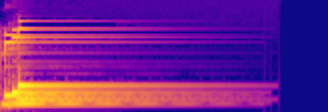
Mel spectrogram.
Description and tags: Generic unspecific arftificial space sound effect that can be used in games to indicate an item or achievement was gained
game, effect, jingle, got-item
